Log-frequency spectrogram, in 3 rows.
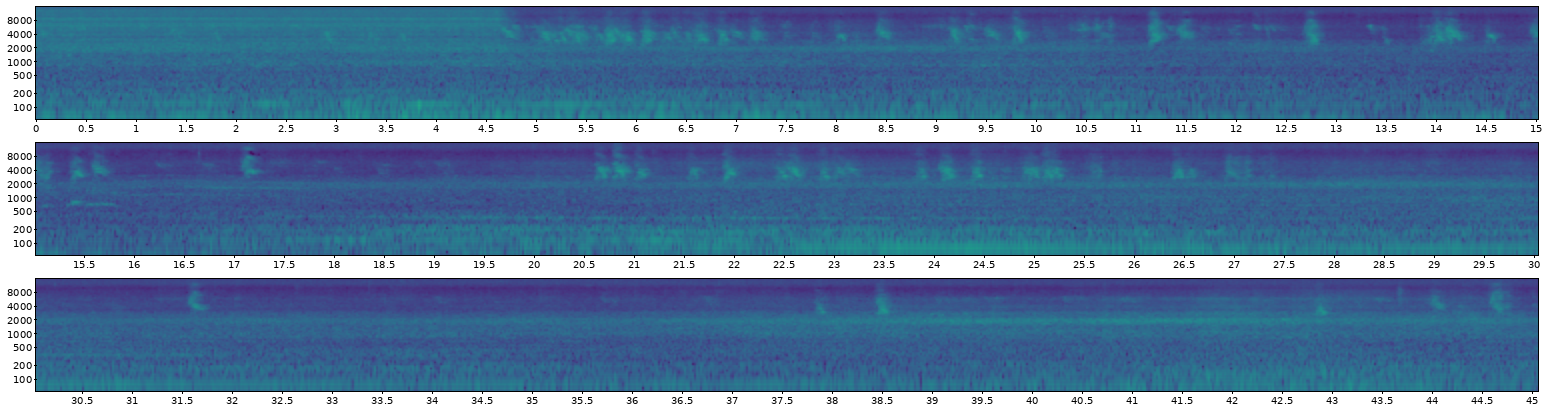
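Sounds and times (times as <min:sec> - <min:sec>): small birds chirping: 0:00.0 - 0:15.2, 0:42.2 - 0:45.0.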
